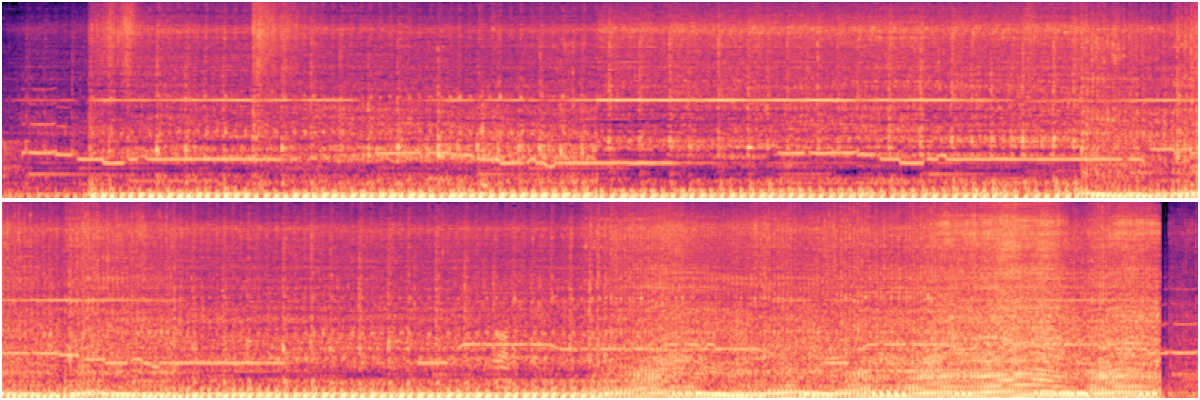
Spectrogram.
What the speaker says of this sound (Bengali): তো বাইকটি একটু সাউন্ড কোয়ালিটি শোনেন।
